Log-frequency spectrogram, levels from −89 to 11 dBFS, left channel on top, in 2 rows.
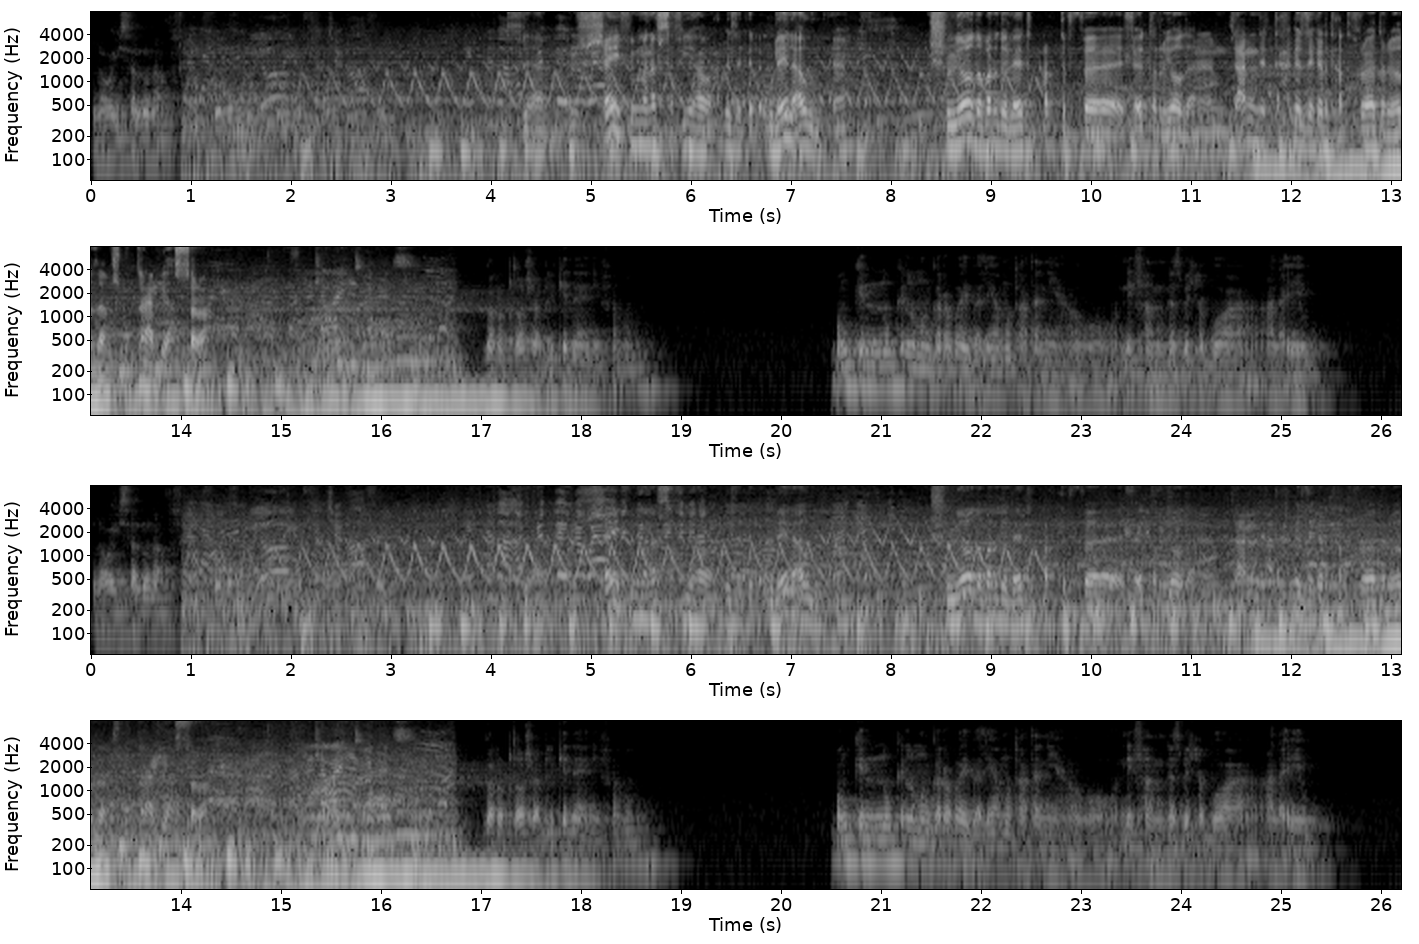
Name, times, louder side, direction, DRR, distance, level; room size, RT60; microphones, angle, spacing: voice 1, 0.0-2.6 8.5-8.7 14.8-18.7 20.5-25.3, equal, 55° right, 4.3 m, -43 dB
sound 1, 0.9-16.8, right 2 dB, 35° right, 0.5 m, -36 dB
voice 2, 4.2-7.7 8.4-14.3, left 6 dB, 70° left, 0.5 m, -31 dB
sound 2, 11.5-18.1, equal, 20° right, 2.7 m, -32 dB
22.5 x 8.5 x 4.3 m
head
